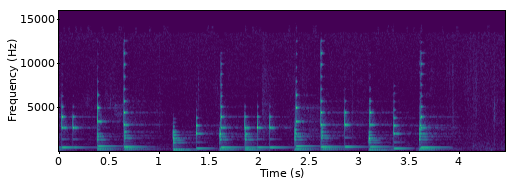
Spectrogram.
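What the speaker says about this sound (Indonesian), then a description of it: "Oh sudah, saya telepon dia dulu." A phone ringtone plays when a call is placed: a loud, bright electronic melody of quick plucked notes in a steady rhythm, repeating for several seconds before fading.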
